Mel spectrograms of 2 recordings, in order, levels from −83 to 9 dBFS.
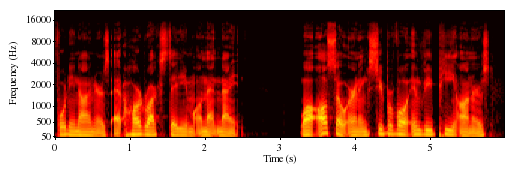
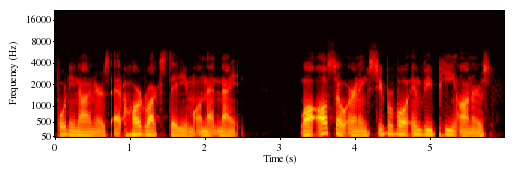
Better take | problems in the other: first | muffled; slightly; fading above 4 kHz

